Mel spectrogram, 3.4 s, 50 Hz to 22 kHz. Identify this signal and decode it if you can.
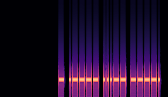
Morse code, heard as a keyed tone, about 34 wpm, 700 Hz. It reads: T139
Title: Numbers - Contest Style - 4-Digit 35wpm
